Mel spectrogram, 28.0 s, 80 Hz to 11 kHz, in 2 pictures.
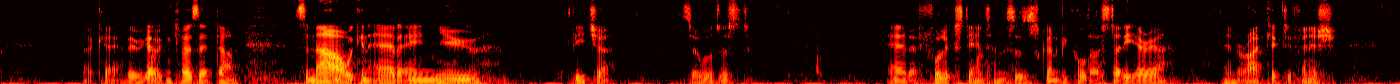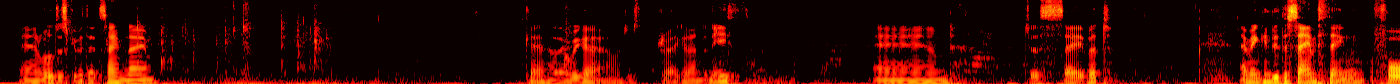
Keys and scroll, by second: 15.1-17.5 typing.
